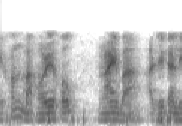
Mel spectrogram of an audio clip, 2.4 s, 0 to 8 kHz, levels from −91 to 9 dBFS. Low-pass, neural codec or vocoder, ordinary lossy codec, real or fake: 7.2 kHz; none; AAC, 16 kbps; real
